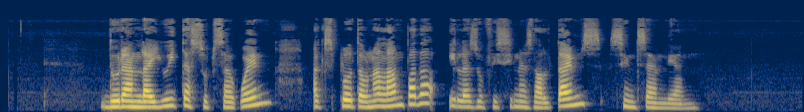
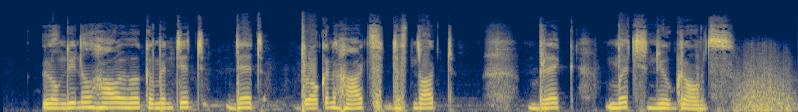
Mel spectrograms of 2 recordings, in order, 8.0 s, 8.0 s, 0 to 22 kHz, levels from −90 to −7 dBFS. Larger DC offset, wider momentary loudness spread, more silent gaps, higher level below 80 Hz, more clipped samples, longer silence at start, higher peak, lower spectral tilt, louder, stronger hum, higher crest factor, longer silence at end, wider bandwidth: neither; about the same, 14 LU vs 12 LU; neither; second, -74 dBFS vs -38 dBFS; neither; first, 1 s vs 0.4 s; about the same, 0 dBFS vs 0 dBFS; about the same, -5 dB/octave vs -5 dB/octave; second, -21 LUFS vs -17 LUFS; neither; first, 22 dB vs 16 dB; first, 1.1 s vs 0 s; about the same, 11.5 kHz vs 11 kHz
